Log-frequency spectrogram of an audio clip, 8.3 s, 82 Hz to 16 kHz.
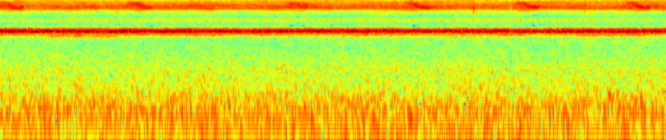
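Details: High, unbroken insect trilling heard after Typhoon No. 21 passed, several steady tones layered together like a shimmering drone, with no breaks or other sounds.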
